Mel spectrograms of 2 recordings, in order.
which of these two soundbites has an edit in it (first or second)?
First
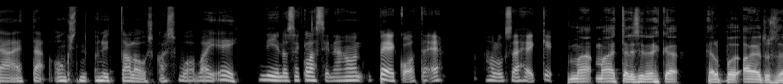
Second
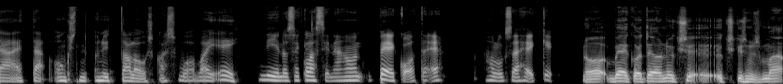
first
